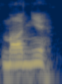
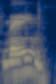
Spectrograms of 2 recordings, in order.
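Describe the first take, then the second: First: The name is said as two syllables. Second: The name is said as one syllable. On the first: The speaker calls it right. "I suspect the proper pronunciation of that is Manya" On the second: The speaker calls it wrong. "It looks like Maine, as in the state"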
